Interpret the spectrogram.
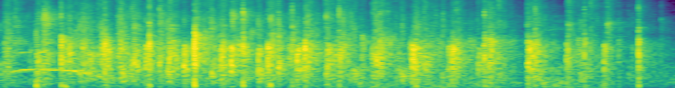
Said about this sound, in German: und gebe dir einfach mal einen Applaus.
